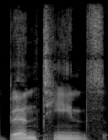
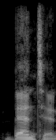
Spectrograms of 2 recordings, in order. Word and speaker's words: Bentin: road and it was bentin uh Benton Benton excuse me but it's spelled bentin it was his story and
